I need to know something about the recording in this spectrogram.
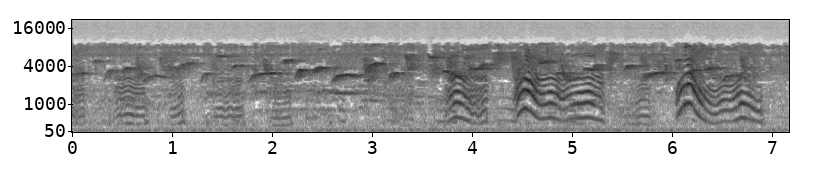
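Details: Labrador Retriever during stud breeding at Binalonan, Pangasinan, giving a run of high, arched whines that rise and fall in pitch, louder toward the end, with low background rumble.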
